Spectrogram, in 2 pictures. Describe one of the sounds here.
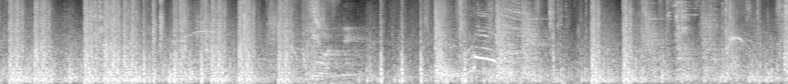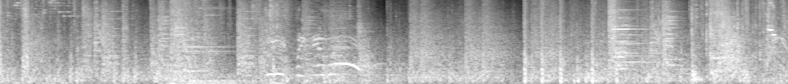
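Rifles fire in rapid, sharp bursts.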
